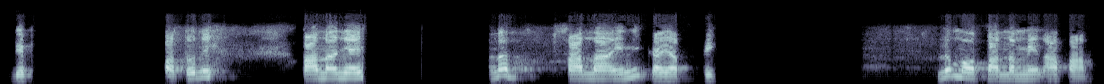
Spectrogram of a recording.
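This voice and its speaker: A man's voice: high-pitched, lively intonation, measured pace, long pauses, no echo. A man talks over a bad online connection, his voice breaking up and cutting out in choppy bursts. The sound is dull and lo-fi with a dry, close feel, and he rambles casually in slang, often restarting his sentences. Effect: choppy audio cutting in and out over a bad online call connection. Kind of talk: casual motivational talk over an online call.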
